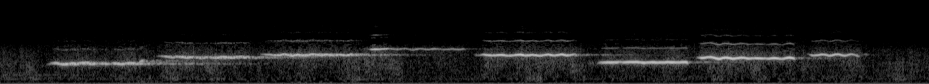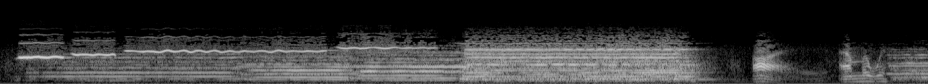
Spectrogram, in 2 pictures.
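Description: A lone whistled melody of clear, sustained notes rises and falls for several seconds: the signature whistle that identifies the Signal Oil Program, The Whistler. Then a full orchestra swells in with a dramatic theme before cutting off abruptly.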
